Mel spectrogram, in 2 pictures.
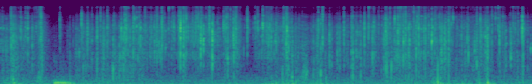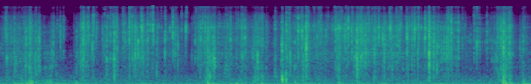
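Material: Aluminium foil.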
